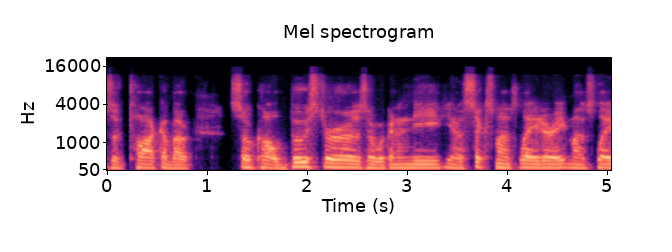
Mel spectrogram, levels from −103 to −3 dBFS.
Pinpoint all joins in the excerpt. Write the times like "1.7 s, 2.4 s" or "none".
none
